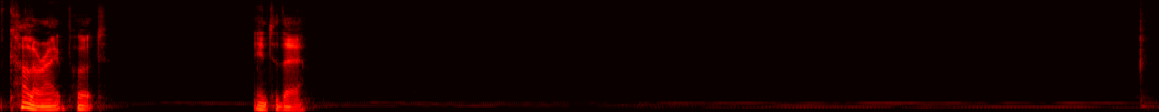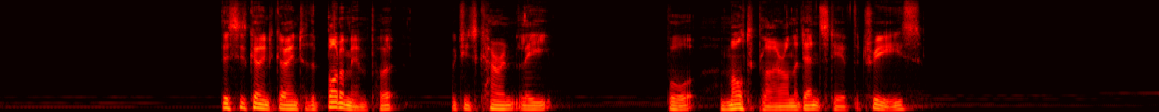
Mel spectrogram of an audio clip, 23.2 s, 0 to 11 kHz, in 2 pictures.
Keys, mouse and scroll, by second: 0.1 click, 4.5 click, 9.3 click, 11.4 middle click, 13.1-15.0 scroll down 1, 20.7 click.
